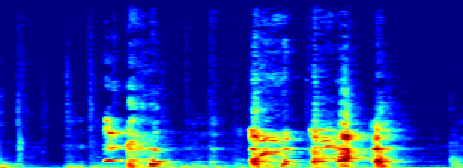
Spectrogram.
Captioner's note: coughing 😳😳😳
